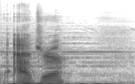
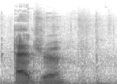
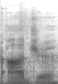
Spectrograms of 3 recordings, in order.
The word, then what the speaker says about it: Adra: Or Adra, as everyone keeps calling it. A fine poleaxe. We'll stash that. Your reflection warps and twists in the live gleaming Adra. And yes, I know everyone's pronouncing it Adra.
